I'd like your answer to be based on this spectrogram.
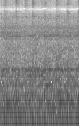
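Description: An old moped's small engine running just after starting, a loud, steady high-pitched buzzing hum that stays constant and close with no talk over it.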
